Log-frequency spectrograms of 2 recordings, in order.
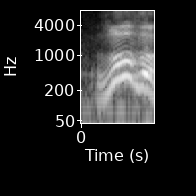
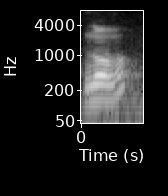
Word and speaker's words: Louisville: Louisville, Kentucky. Great pronunciation there, Louisville. Louisville. Not Louisville.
